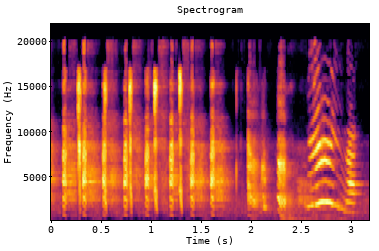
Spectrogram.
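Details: Talking pet parrot gives a fast series of rough clicking chatter notes, then ends on a single rising-and-falling whistle, with a person calling to it just before and after.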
